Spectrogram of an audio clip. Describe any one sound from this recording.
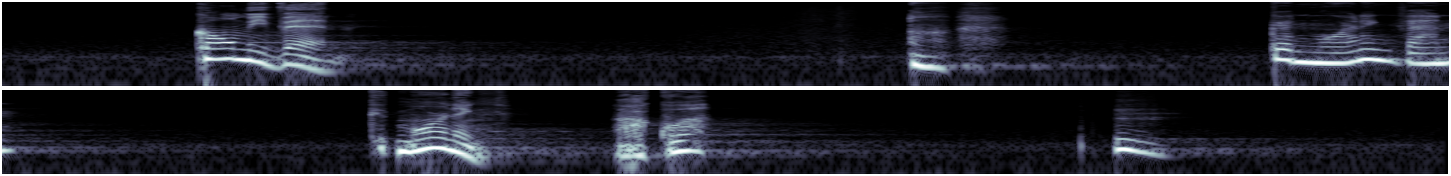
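A young man speaks calmly and warmly.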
